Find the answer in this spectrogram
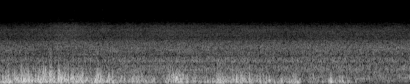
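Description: Low, uneven rumble of air buffeting the microphone, like wind noise, easing off about three seconds in.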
